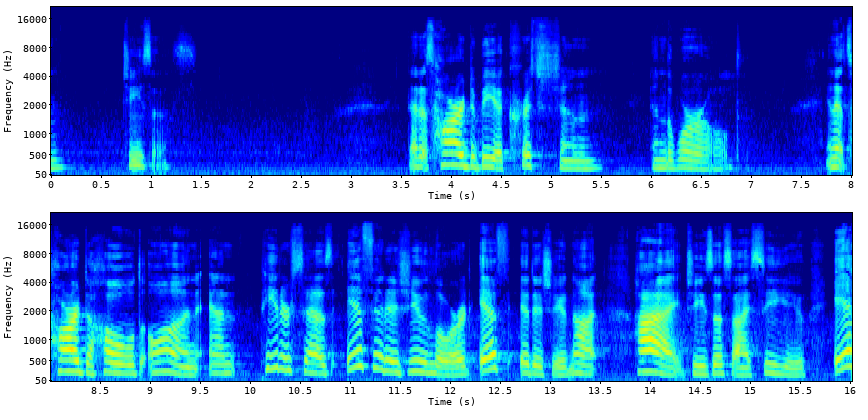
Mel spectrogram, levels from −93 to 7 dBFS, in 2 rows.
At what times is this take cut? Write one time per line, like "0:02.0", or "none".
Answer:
none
